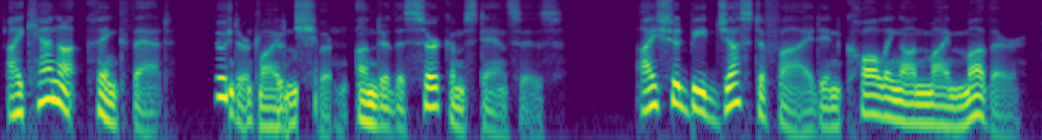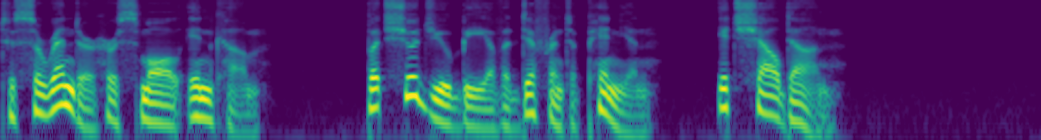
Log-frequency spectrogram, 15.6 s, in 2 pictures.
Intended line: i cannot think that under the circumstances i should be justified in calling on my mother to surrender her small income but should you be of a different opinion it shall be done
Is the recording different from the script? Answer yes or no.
yes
